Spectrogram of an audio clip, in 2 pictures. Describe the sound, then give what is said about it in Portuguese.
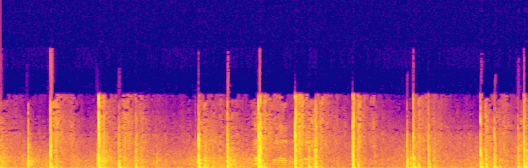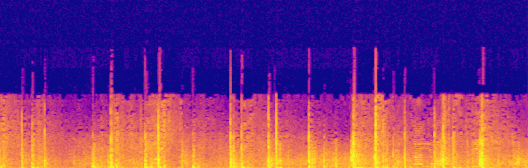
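Explosions during the Russian bombardment of Kyiv, the Ukrainian capital: many sharp, booming blasts and cracks in rapid, irregular succession throughout, with voices heard between them. “Pela segunda noite seguida, a Rússia manteve o bombardeio de Kiev, a capital da Ucrânia”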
